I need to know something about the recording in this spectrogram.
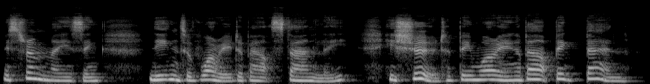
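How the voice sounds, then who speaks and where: A woman storyteller narrating a children's story in a measured, scripted read. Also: medium pitch.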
